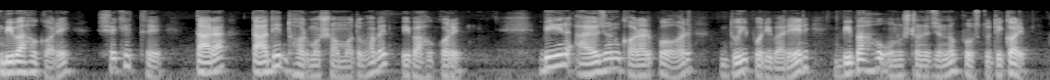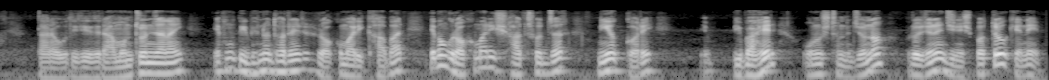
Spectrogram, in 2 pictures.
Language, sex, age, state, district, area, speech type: Bengali, male, 30-45, West Bengal, South 24 Parganas, rural, spontaneous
